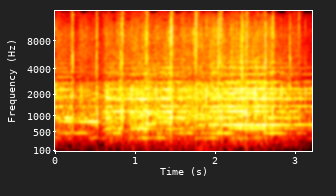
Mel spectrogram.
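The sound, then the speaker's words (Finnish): Applause with fanfare rings out in the Israeli Knesset for US President Donald Trump arriving to speak, even clapping from a large crowd with sustained musical tones beneath, moderately faint and steady. “Yhdysvaltain presidentti Donald Trump pääsi alkuviikosta raikuvien taputusten ja fanfaarien saattelemana puhumaan Israelin parlamenttiin Knessetiin.”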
